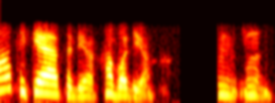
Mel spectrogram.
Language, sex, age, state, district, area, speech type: Assamese, female, 18-30, Assam, Morigaon, rural, conversation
